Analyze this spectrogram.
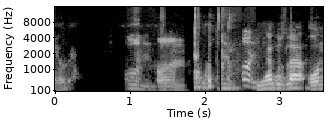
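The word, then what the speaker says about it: -one: ওনের বানানটা দেখতে কিন্তু ওয়ানের মতো লাগবে, বাট অ্যাকচুয়ালি উচ্চারণটা হচ্ছে ওন, ONE।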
